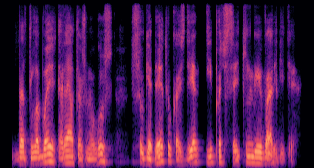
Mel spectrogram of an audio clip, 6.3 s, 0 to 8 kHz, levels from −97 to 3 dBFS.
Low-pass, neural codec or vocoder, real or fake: 7.2 kHz; codec, 44.1 kHz, 2.6 kbps, SNAC; fake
